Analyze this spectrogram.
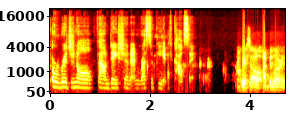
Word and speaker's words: Khow Suey: Oh, let me get a proper pronunciation. Took some notes down. Oh no, Khow Suey. Yeah, Khow Suey or Okay. Khow Suey.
